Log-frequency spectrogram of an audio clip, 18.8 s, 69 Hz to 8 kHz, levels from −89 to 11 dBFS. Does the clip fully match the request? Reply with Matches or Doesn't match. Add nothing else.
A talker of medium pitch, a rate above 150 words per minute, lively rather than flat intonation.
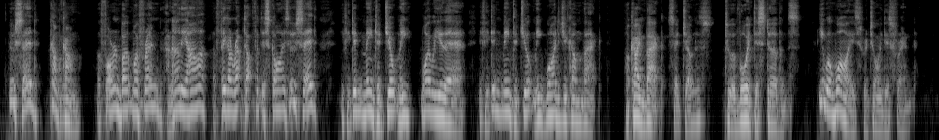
Matches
